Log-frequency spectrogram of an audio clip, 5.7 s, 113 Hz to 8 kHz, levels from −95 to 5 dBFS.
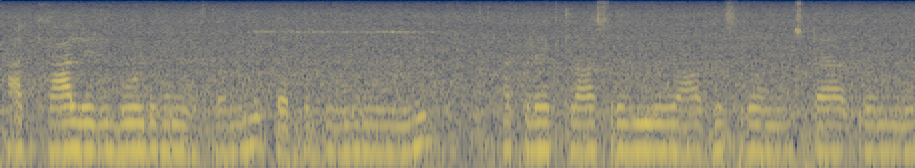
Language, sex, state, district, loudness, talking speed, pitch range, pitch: Telugu, female, Andhra Pradesh, Srikakulam, -18 LUFS, 155 wpm, 165-175 Hz, 170 Hz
